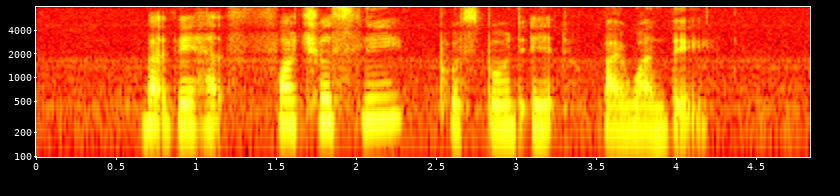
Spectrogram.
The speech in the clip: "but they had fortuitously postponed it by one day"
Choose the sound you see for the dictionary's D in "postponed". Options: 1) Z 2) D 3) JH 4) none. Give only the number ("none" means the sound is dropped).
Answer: 2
